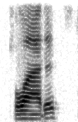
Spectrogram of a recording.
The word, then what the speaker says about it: Gladys: Gladys, G-L-A-D-Y-S. Thomas, T-H-O-M-A-S.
